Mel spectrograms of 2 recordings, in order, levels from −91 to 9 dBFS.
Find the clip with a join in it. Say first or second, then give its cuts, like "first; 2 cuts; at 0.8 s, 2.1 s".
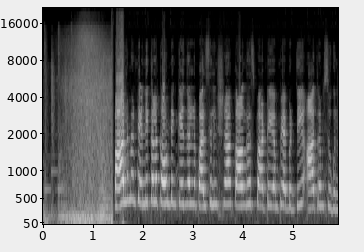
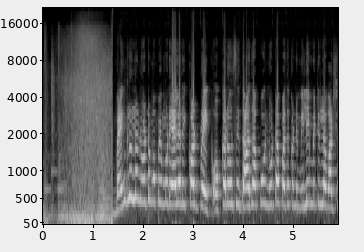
second; 1 cut; at 1.4 s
